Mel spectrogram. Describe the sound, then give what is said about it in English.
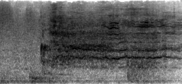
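A man in a movie lets out a loud, sustained scream lasting about two seconds, shrill and strained, with a brief rougher burst just before it and no talking over it. “I was going to say, we get his scream, but then we get Veronica Cartwright's response to it.”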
